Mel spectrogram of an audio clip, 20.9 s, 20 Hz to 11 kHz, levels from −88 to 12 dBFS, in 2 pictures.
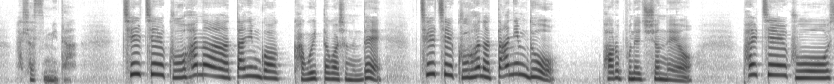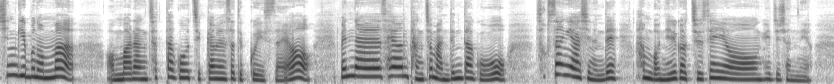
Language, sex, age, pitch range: Korean, female, 10-29, 220-300 Hz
